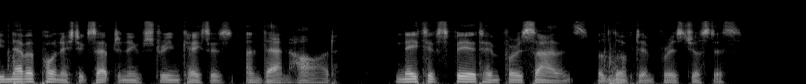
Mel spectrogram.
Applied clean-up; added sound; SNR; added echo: none; Slam / Wood; 15 dB; none.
